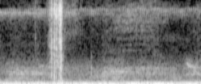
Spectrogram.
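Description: Quiet outdoor background with a faint steady high tone, and one short click or hiss about half a second in.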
